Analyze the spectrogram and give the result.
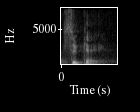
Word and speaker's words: psuche: And then there's the word psuche. Isn't that a cool word? Psuche.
